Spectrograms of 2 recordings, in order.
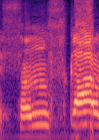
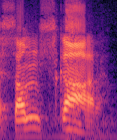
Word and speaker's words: संस्कार: हैं ना वो अनुस्वार, जो हम स के ऊपर जो अनुस्वार लगा रहे हैं वो अनुस्वार म को साउंड है, म. तो ये संस्कार नहीं है, या को जो सही जो प्रोनाउंसिएशन है या को जो सही उच्चारण है वो है संस्कार, म, संस्कार. ये उच्चारण या को जब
